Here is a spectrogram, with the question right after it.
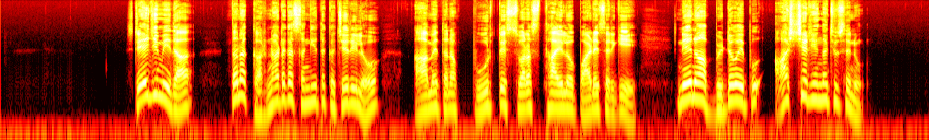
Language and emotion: Telugu, happy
